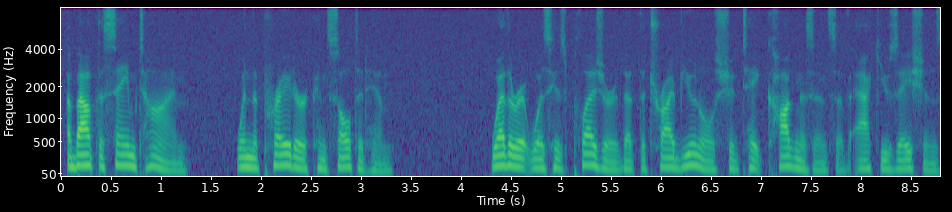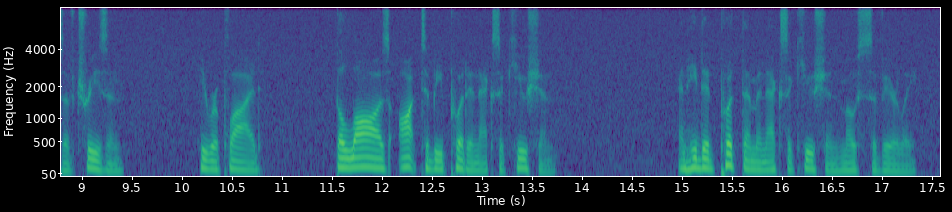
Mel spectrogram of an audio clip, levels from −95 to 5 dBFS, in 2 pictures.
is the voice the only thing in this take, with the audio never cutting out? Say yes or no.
yes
